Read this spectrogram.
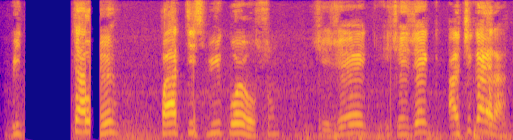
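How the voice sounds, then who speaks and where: A young man with a Thracian Turkish accent, performing crude rapid-fire comic sketches full of swearing. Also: high voice, a bit bright, a little hiss or hum. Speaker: comedy sketch creator.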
